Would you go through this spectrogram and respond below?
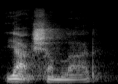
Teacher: It's as if that second vowel E is not really being pronounced.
